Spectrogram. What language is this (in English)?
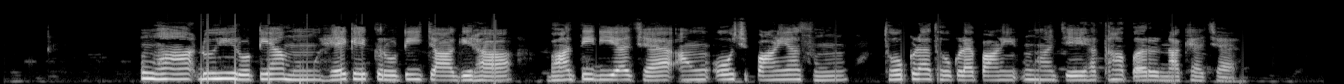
Od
